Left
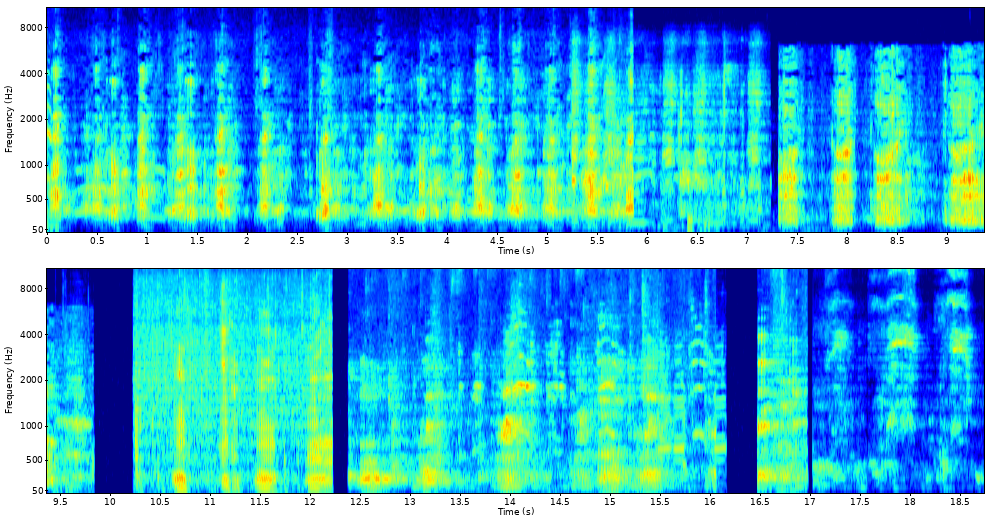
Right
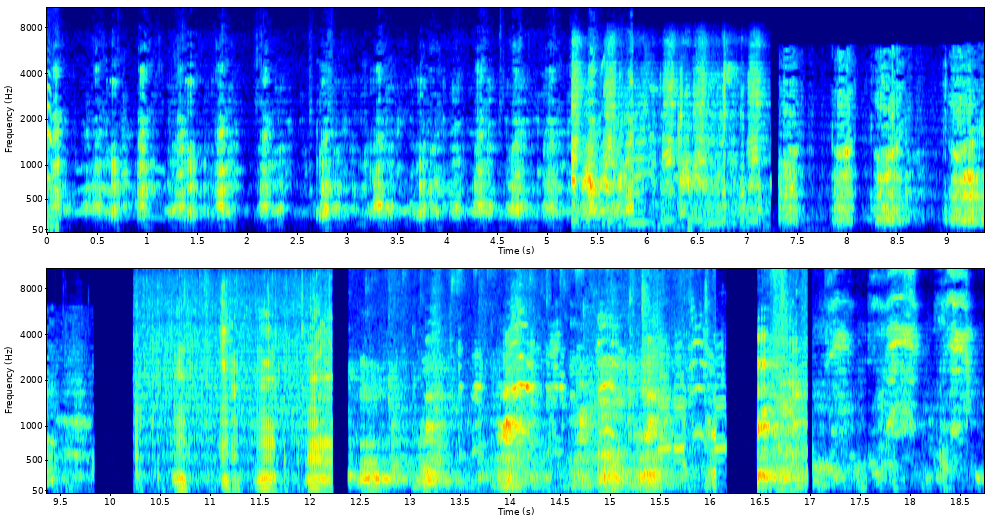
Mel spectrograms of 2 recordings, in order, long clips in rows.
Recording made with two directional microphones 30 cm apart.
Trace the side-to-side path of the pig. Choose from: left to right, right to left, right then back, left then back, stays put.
left to right.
